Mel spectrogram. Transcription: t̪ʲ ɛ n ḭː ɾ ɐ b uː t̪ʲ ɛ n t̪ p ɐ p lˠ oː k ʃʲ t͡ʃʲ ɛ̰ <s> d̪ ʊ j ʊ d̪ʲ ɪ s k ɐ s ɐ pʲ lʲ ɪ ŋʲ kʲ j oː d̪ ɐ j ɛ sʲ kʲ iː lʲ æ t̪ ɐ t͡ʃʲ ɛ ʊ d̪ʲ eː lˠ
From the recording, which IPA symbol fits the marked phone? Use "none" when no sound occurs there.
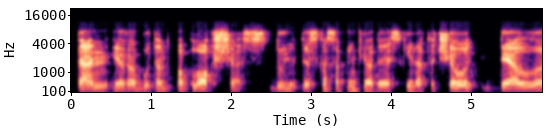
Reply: s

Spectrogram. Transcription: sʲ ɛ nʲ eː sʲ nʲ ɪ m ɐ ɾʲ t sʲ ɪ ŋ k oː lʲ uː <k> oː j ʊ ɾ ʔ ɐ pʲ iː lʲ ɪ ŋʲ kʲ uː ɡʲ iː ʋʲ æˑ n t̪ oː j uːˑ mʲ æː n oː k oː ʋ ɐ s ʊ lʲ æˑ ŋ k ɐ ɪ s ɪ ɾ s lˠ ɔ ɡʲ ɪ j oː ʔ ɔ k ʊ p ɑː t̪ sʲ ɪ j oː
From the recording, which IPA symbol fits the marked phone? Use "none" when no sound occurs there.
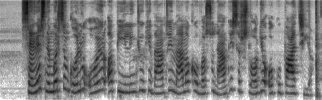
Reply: ʔ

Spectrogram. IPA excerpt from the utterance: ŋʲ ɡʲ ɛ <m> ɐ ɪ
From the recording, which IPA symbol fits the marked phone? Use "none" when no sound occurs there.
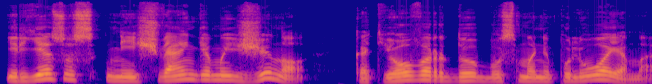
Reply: m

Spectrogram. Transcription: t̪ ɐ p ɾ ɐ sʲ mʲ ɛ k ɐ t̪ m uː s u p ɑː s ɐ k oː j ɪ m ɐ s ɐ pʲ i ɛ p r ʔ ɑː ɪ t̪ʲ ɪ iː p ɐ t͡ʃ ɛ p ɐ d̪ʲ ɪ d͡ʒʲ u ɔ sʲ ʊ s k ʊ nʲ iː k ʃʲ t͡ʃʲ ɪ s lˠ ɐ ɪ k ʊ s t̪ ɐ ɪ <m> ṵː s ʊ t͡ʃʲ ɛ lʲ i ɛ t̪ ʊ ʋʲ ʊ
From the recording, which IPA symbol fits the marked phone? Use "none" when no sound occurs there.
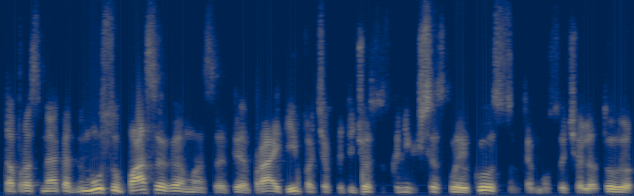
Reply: m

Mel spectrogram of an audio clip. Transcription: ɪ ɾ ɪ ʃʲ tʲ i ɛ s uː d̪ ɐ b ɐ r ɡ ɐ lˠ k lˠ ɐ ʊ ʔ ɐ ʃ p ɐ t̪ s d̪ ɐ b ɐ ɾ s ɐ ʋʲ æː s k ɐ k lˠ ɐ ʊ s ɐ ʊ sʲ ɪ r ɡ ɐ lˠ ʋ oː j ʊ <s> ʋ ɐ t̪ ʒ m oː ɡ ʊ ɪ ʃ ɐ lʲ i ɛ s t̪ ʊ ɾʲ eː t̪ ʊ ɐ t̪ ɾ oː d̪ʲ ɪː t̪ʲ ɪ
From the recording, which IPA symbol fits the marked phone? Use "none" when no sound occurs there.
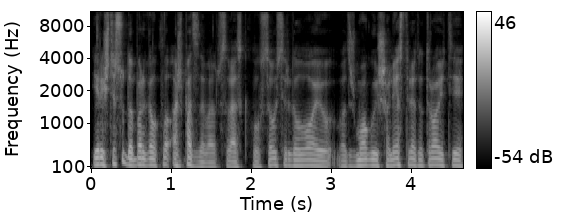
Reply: none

